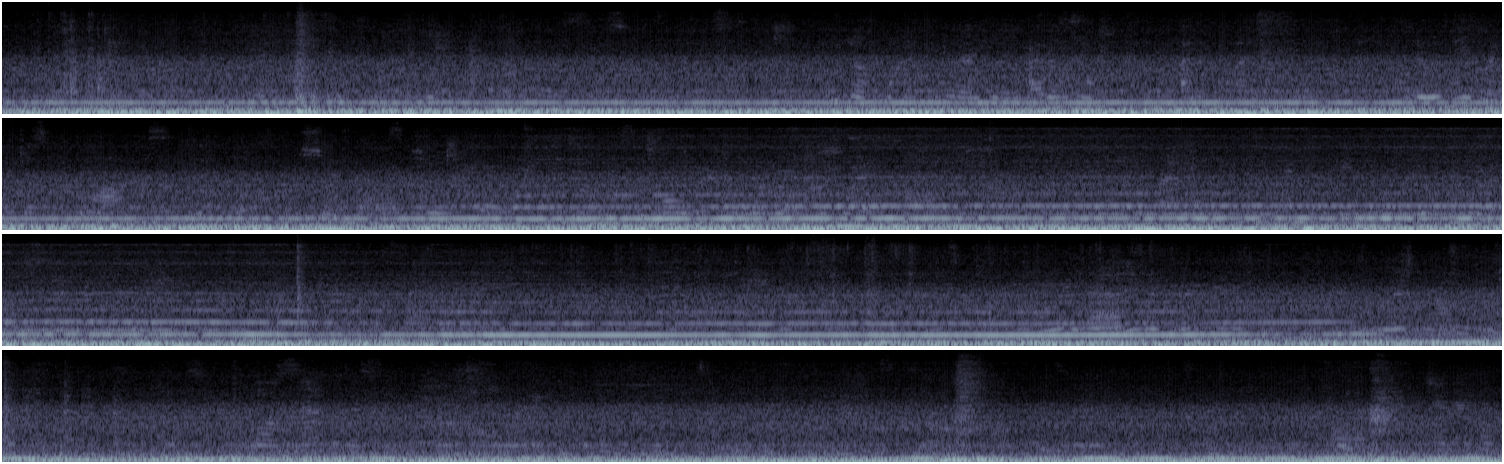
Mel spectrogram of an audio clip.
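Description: Rain taps on a car window.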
